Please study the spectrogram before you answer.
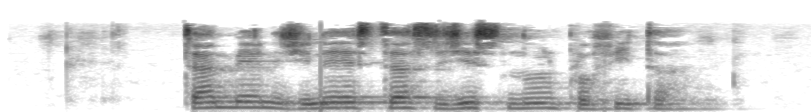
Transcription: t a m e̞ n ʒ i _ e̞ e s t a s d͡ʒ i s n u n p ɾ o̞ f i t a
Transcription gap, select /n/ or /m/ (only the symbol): n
